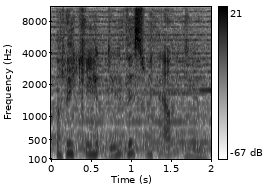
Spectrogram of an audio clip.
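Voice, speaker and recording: Man as a very high-pitched earnest boy hero. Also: moderate pace. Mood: desperate grief. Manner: dramatic, pleading, awkwardly sincere. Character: earnest, scrappy boy hero in a fantasy quest. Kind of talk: comedic fantasy audio drama acting. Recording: long hall reverb with faint music behind.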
